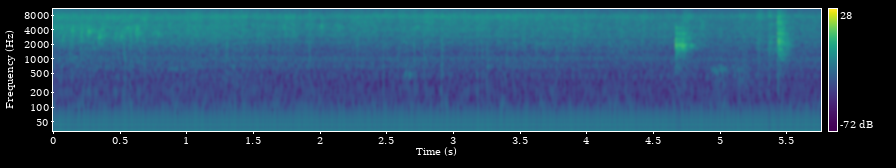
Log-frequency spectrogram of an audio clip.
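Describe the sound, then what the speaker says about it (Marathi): Chopped onion frying with cumin and asafoetida in a pan, a steady soft sizzle throughout with two brief sharp clinks near the end. "कांदा छान असा परतून घेणार आहोत लालसर होईपर्यंत।"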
